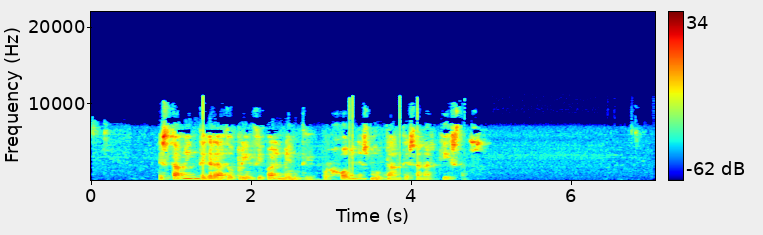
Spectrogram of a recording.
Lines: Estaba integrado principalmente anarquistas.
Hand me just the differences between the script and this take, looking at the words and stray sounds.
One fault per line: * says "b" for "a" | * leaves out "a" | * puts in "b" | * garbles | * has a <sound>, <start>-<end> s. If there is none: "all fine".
* puts in "por jóvenes mutantes"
